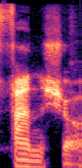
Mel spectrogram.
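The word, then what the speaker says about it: Featherstonehaugh: Like the longest example Odicombi is Featherstone Hall, which you meant to pronounce as Fanshawe.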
